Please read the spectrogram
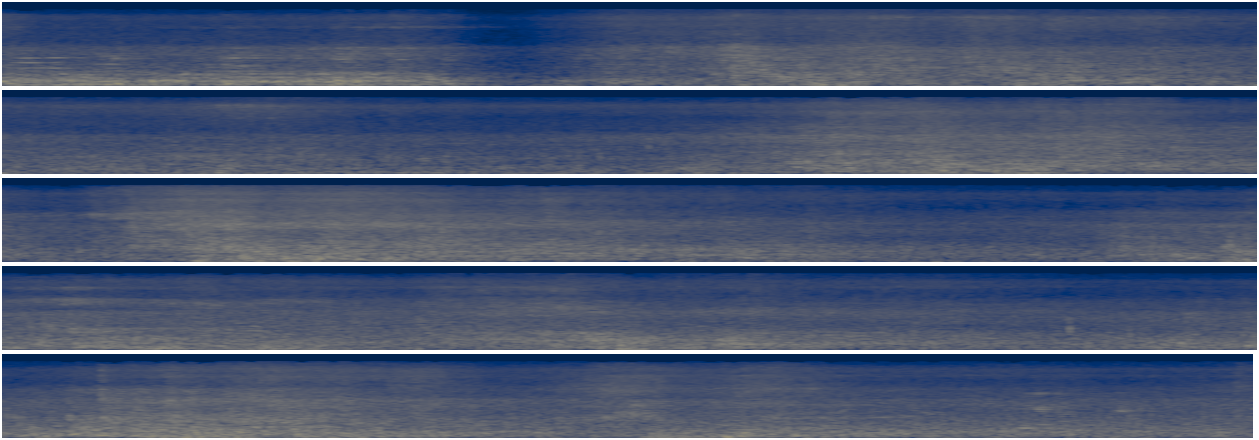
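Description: Waves washing onto a pebble beach, the surf rising and falling in swells every several seconds, with wind on the microphone.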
